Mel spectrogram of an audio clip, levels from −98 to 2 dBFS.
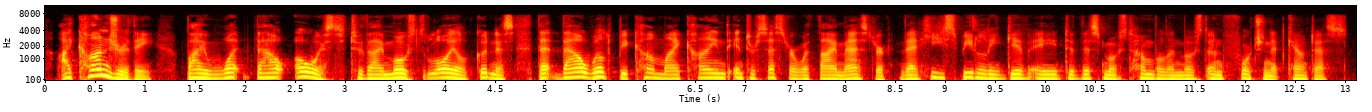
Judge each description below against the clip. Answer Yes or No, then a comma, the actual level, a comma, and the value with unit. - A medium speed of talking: Yes, average, 160 wpm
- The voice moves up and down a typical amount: Yes, average, 3.9 semitones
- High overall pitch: No, low, 135 Hz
